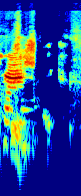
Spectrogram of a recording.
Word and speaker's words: Akashic: How you pronounce it? Sorry, Akashic, called the Akashic.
